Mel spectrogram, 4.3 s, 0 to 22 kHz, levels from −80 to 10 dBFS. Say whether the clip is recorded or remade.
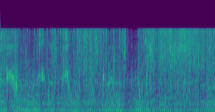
recorded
